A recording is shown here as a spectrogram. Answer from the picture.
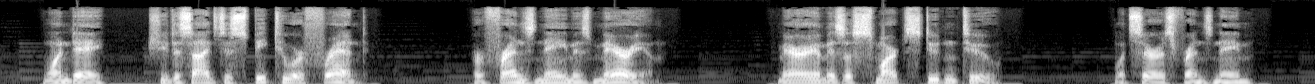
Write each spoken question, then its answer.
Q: What's Sarah's friend's name?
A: Miriam. Her friend's name is Miriam.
